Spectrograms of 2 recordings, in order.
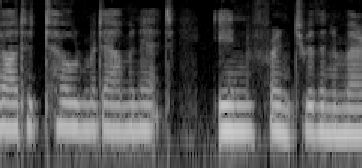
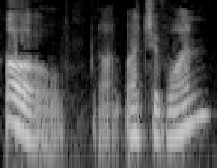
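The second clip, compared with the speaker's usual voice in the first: modest; 5 dB louder than usual. A narrator's reading. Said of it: "said Tom modestly".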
